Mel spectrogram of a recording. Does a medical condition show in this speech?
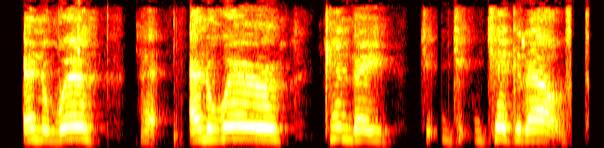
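Yes: cerebral palsy; uses wheelchair.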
